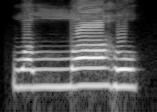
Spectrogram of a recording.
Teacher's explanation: کلمت واللہ کیونکہ حرف الواو پہ زبر ہے تو لفظ الجلالہ کلام کا حکم ہے تفخیم، لہذا ہم حرف اللام کو موٹی آواز میں پڑھیں گے. واللہ، کلمت خبیر میں خا کی ادائیگی حلق کے اوپر والے حصے سے ہے، خا حروف التفخیم میں سے ہے، تو ہم یہ حرف کو موٹی آواز میں پڑھیں گے.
